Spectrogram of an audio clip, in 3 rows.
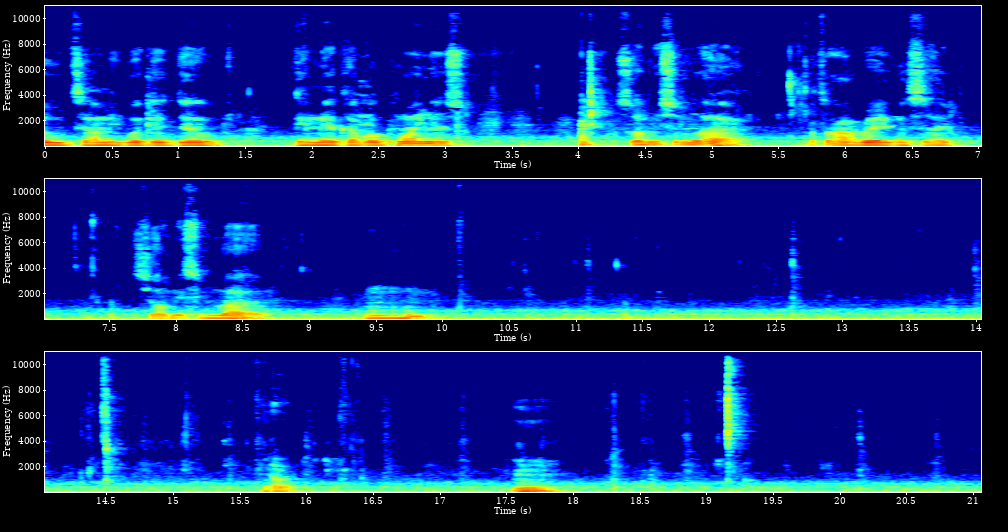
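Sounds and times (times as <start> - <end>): low room hum: 0.0 - 21.0
person chewing food: 0.0 - 21.0
low vocal sounds: 9.4 - 10.1, 17.6 - 18.1
wet mouth clicks: 19.1 - 19.4.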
